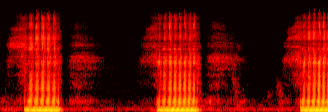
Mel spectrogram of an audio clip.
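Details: Loud, deep snores from Coop, an English Springer Spaniel asleep indoors, come in three long rumbling bursts about every two and a half seconds, with soft breathing in the gaps.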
